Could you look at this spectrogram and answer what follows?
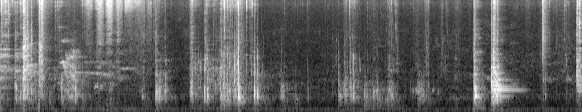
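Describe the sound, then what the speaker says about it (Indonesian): A mixer's body and box being scrubbed clean with Sunlight soap, intermittent close rubbing, clattering and plastic knocks in uneven bursts separated by short quiet gaps. "Kita cuci pakai sunlight sampai bersih."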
